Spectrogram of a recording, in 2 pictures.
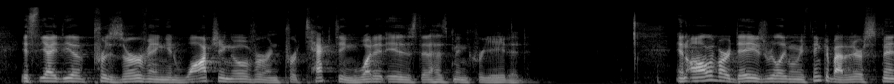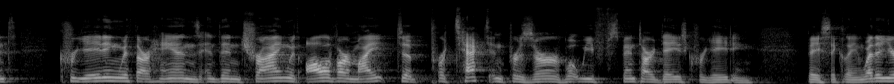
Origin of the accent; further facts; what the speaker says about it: United States; now in Edinburgh, United Kingdom; As you might be able to tell, I'm from the States. My wife is from the States as well. We've lived here for just over a year now.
